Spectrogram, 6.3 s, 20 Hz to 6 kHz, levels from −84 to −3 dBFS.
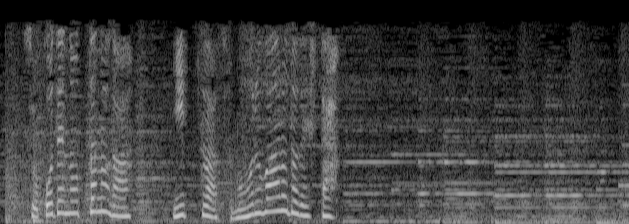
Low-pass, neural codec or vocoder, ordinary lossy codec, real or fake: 5.4 kHz; none; MP3, 32 kbps; real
